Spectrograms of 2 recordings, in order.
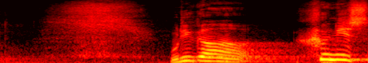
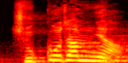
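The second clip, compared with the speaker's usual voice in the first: imitating a Jeolla tough, higher and louder; mock Jeolla menace, pitched up; a lightly played Jeolla threat, raised higher and louder; Jeolla dialect threat; 6 semitones higher, 4 dB louder than usual. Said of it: "전라도에도 있어요".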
